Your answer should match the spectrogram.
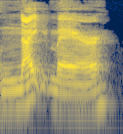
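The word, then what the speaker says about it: Knightmare: That K is silent. Uh, her name is Sorry. His name uhoh is Nightmare with a K.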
